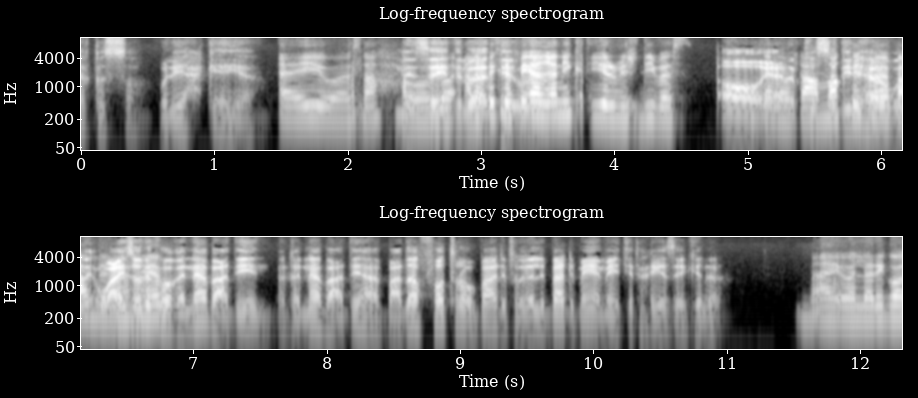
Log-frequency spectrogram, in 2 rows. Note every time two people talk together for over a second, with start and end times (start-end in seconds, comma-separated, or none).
2.4-3.6, 4.9-6.8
